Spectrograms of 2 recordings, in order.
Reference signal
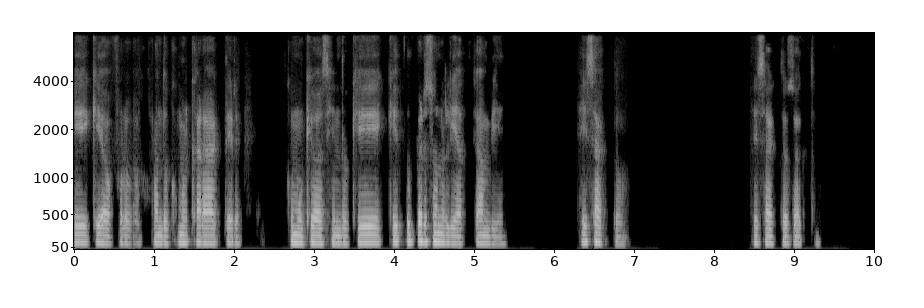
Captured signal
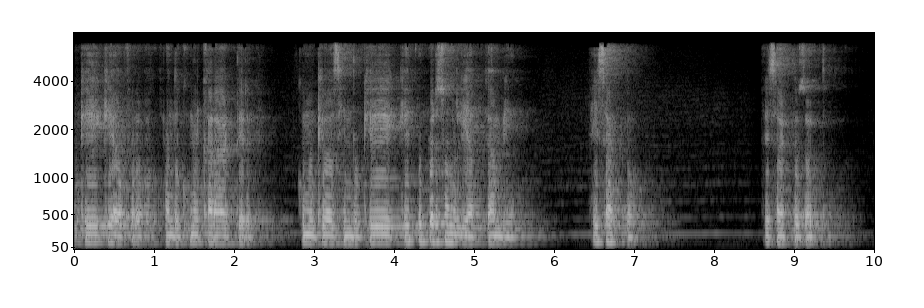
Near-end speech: none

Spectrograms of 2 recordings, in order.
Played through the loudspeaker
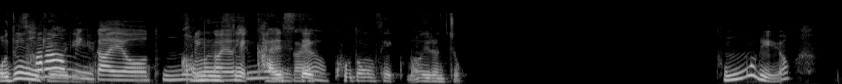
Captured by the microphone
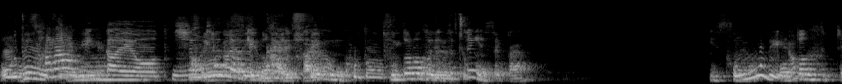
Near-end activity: present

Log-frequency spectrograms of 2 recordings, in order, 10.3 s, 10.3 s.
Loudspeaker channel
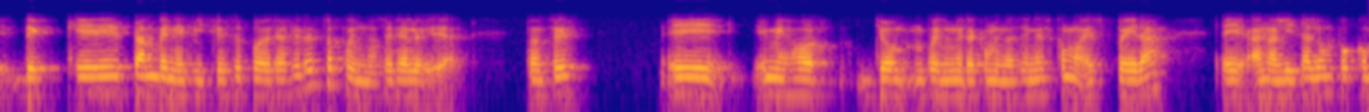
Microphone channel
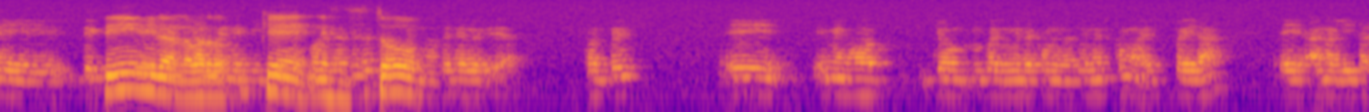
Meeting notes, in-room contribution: present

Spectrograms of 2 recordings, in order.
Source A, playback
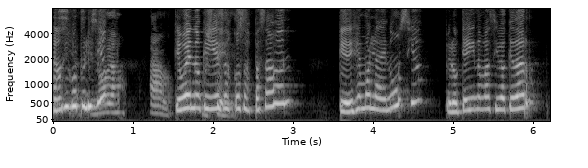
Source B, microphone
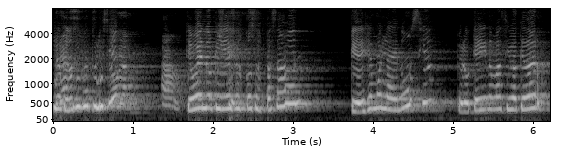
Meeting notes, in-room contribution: none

